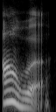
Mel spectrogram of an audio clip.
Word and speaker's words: hour: air an honest an hour because the words air honest an hour begin with a vowel sound as the initial consonant H is not pronounced article one we use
